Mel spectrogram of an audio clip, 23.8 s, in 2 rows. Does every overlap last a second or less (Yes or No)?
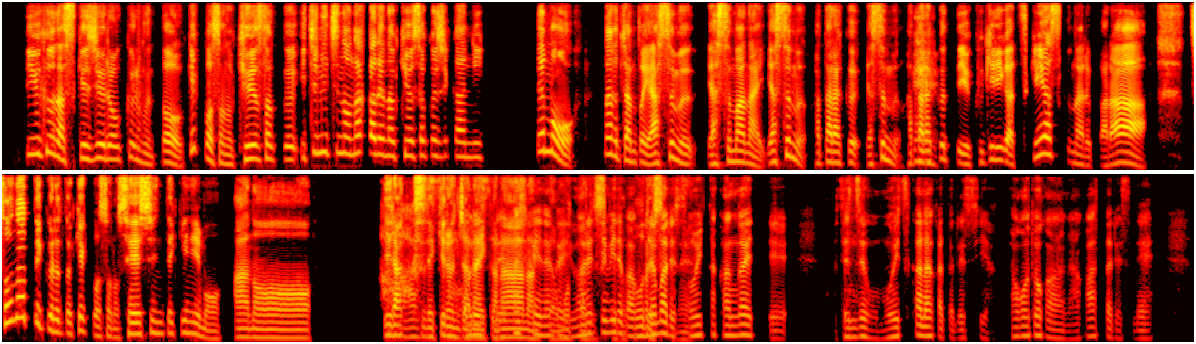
No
